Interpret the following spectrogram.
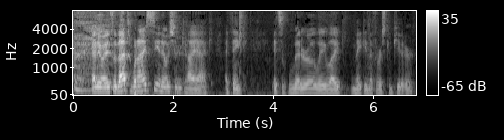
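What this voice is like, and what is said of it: Usual voice. Nothing is said of it.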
